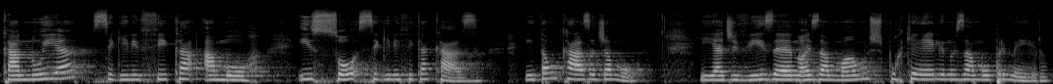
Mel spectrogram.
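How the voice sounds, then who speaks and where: A woman's voice: a little high, a little slow. A woman with a Brazilian accent, a missionary and interpreter, speaking to a congregation in short phrases.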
